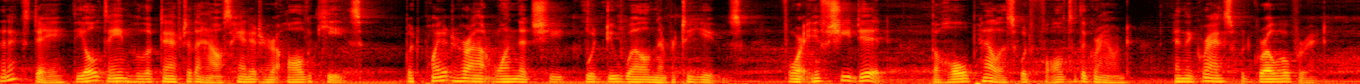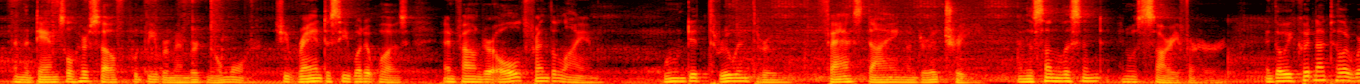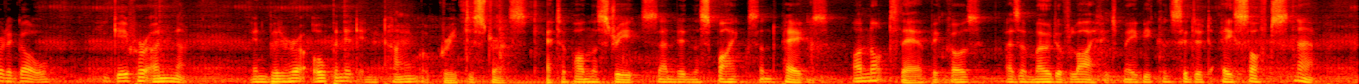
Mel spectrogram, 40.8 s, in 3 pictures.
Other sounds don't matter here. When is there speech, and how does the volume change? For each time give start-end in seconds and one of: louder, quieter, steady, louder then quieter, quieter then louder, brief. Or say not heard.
0.0-40.7 steady.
